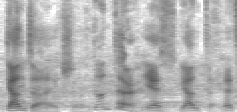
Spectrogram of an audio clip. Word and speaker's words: Gunther: you know it's actually it's actually Gunther it's Gunda actually Gunther yes that's how I pronounce it at least but everybody has their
